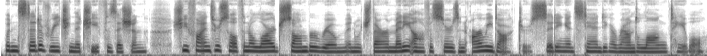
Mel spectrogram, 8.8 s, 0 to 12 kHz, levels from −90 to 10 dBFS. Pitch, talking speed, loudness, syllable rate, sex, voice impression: 205 Hz, 210 wpm, -18 LUFS, 5.8 syllables/s, female, very feminine, very young, very thin, very tensed, powerful, very bright, soft, very clear, very fluent, very cute, intellectual, very refreshing, sincere, calm, mature, very friendly, very reassuring, very unique, very elegant, slightly wild, very sweet, lively, kind, slightly intense, very light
